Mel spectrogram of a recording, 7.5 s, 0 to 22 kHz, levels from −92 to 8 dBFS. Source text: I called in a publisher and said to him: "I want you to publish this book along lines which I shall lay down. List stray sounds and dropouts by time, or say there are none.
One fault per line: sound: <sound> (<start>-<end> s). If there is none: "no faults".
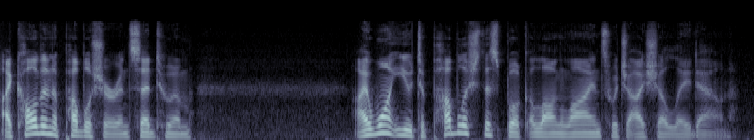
no faults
